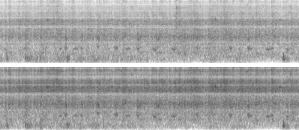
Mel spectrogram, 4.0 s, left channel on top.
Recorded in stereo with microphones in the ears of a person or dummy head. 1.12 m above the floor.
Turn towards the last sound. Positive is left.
turn(degrees=-80)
